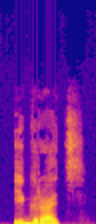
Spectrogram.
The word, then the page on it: играть: Russian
